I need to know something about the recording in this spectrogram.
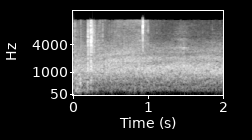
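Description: Steady outdoor background hiss with no clear single source, with a faint tick near the start and a sharper click about a second in.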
